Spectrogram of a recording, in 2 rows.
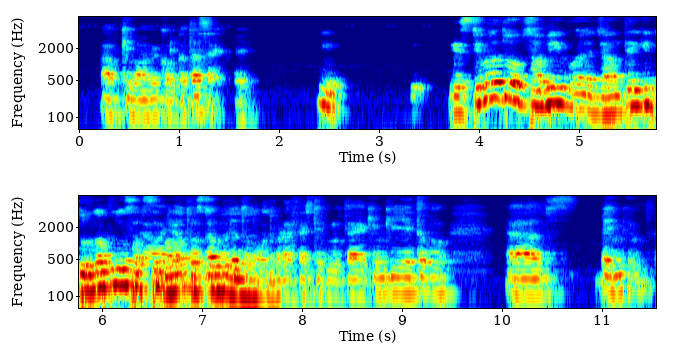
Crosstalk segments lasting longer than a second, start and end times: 6.4-7.8

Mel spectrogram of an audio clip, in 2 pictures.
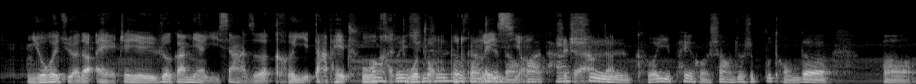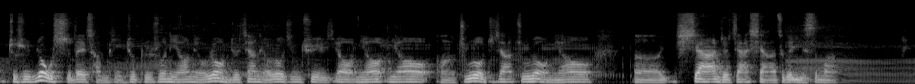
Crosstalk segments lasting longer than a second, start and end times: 3.7-6.2

